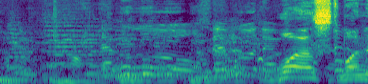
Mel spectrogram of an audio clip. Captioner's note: speaking in foreign language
